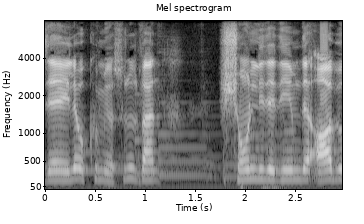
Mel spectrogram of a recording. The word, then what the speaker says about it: Zhongli: Öncelikle şunu söyleyeyim, Zhongli değil. Zhongli falan değil. Hani okunuşu Shori. Okunuşu Shonli ya da Shori. Eğer ki Çince okuyorsanız oradaki ZH'yi Ç diye biraz böyle Ç ile Ş arası bir harf okuyorsunuz ama hani Çince ya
